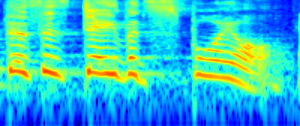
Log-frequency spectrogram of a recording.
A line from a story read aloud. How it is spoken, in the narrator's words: they shouted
